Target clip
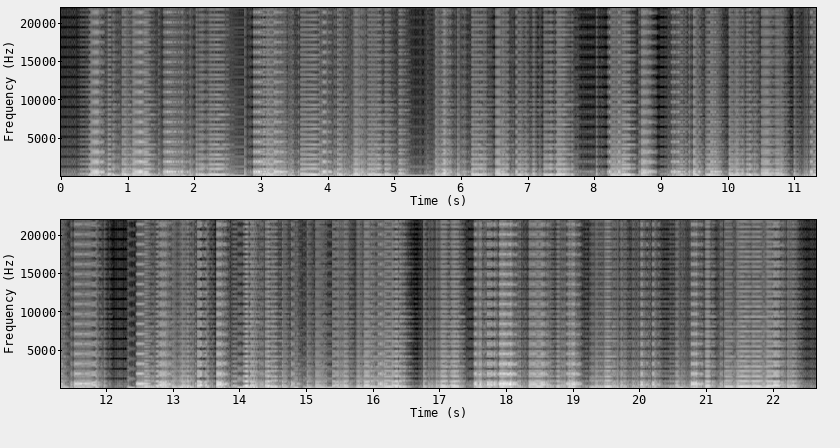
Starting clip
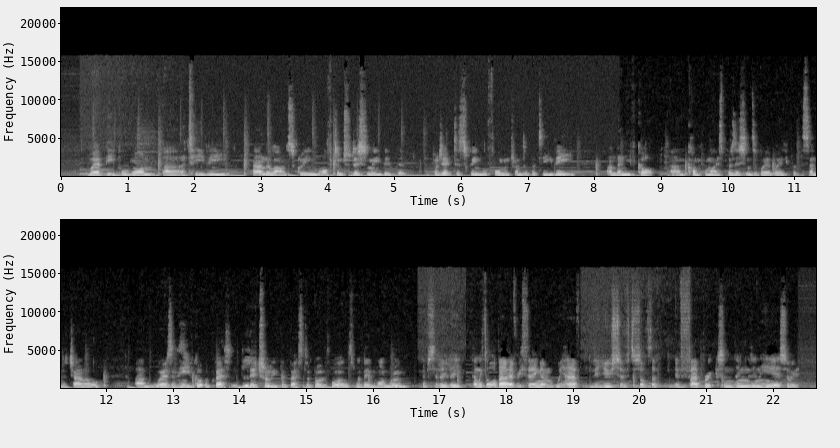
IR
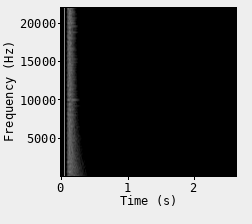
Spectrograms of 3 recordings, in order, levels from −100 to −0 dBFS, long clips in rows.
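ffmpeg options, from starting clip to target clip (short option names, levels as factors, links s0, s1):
-filter_complex "[0:a]asettb=1/sr,asplit=3[s0][s1][s2];[s0]atrim=end=14.684[s3];[s1]atrim=start=14.68:end=15.57,asetpts=PTS-STARTPTS,afade=t=in:d=0.004:c=qsin,afade=t=out:st=0.886:d=0.004:c=qsin,acrossover=split=250[s4][s5];[s5]acompressor=threshold=0.02:ratio=5[s6];[s4][s6]amix=inputs=2:normalize=0[s7];[s2]atrim=start=15.566[s8];[s3][s7]acrossfade=d=0.004:c1=hsin:c2=qsin[s9];[s9][s8]acrossfade=d=0.004:c1=qsin:c2=hsin,acrusher=samples=34:mix=1:aa=0.000001[s10];[1:a]atrim=start_sample=2205,atrim=end_sample=3969[s11];[s10][s11]afir=irnorm=-1:irlink=0,volume=2.66"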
